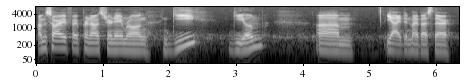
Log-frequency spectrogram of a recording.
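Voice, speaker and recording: A man's voice: medium pitch, a little slow, fairly bright tone. A young man from Canada with a Canadian accent, hosting a solo podcast Q&A from his apartment in a rambling, jokey, sarcastic way. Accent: Canadian English. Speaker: podcast host. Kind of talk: solo podcast Q&A, casual chat. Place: apartment room at home.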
